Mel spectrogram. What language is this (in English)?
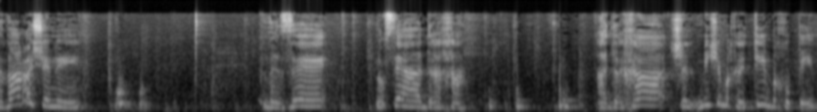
Hebrew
